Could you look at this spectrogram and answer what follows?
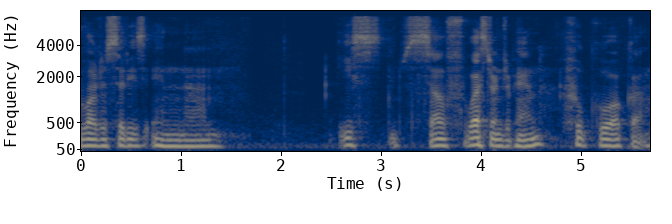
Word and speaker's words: Fukuoka: Fukuoka. It's like again this puff of air.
